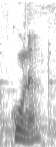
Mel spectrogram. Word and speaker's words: Guna: I say for example "Guna" is not "K" nor is it "G". It's Guna.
